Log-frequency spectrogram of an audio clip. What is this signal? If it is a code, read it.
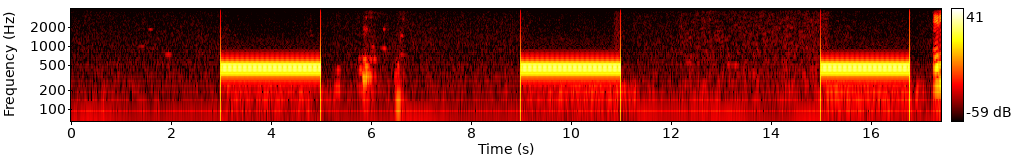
Ringback tone (North America), 440 + 480 Hz.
